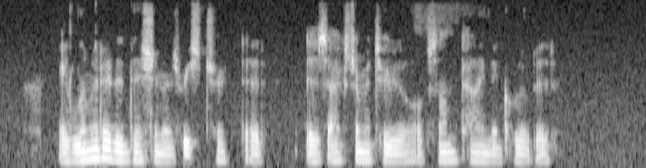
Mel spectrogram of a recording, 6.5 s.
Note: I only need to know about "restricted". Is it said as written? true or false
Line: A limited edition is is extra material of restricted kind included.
false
